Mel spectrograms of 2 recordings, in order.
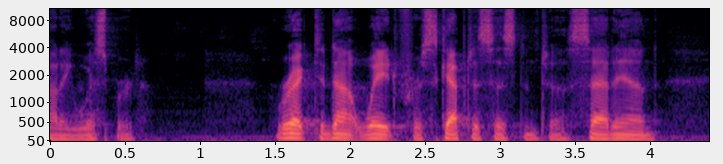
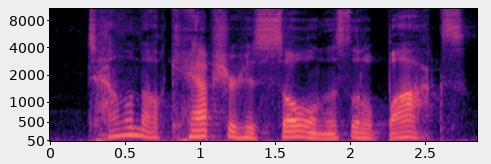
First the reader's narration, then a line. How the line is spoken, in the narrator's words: Rick said excitedly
